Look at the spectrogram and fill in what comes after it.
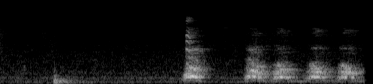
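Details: A three-month-old Great Pyrenees puppy playing alone with toys from a toy box. There is a soft low thump, then one sharp bark, then three quick, throaty puppy barks close together, with little other background sound.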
